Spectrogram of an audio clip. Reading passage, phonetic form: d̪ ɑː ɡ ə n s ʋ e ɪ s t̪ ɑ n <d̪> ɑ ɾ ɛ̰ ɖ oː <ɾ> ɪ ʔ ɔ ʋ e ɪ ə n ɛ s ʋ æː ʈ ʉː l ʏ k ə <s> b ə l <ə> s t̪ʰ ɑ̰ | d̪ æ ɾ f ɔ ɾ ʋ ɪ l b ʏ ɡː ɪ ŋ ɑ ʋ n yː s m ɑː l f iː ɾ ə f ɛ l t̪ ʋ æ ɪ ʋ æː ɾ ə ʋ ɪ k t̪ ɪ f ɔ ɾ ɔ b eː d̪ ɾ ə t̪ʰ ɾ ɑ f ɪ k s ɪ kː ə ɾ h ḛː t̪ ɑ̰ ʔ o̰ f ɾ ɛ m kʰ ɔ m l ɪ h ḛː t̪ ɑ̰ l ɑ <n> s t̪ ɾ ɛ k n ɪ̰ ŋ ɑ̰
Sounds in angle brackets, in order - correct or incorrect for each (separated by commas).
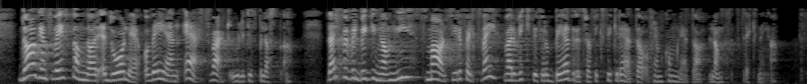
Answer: correct, incorrect, correct, incorrect, incorrect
